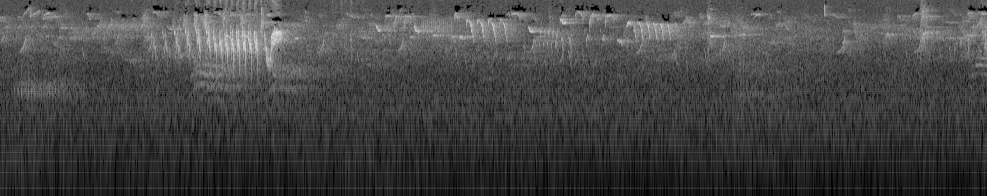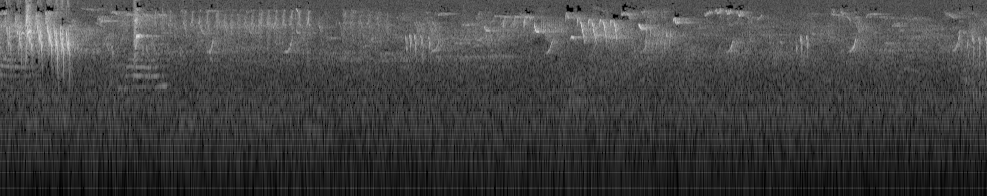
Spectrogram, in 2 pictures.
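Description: Small birds chirping and twittering steadily, with two louder, rapid rattling trills, a few seconds in and about halfway through.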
